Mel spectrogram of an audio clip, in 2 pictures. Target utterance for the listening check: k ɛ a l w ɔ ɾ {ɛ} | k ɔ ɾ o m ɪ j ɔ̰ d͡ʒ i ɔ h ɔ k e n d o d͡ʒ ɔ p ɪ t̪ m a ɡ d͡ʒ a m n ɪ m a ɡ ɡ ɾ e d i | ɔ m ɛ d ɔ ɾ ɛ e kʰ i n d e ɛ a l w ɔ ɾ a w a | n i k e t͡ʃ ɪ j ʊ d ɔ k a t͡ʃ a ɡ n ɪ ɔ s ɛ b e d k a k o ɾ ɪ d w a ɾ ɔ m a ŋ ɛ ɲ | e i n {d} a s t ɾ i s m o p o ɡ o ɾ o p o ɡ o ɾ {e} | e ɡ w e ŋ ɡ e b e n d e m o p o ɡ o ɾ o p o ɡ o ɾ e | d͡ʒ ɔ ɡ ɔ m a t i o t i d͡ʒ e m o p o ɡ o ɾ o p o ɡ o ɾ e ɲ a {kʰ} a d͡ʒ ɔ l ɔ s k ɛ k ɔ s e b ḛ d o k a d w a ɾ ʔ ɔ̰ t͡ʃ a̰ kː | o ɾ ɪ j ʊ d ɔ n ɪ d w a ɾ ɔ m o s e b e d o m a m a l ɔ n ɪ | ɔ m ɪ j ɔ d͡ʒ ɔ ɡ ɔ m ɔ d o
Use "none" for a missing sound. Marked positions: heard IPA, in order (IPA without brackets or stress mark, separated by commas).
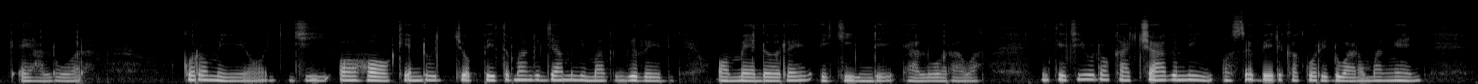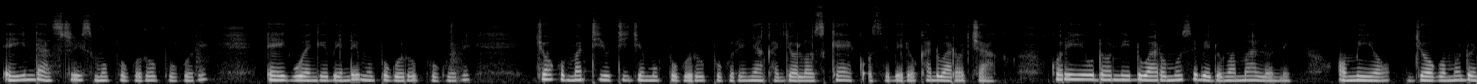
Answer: a, d, e, k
